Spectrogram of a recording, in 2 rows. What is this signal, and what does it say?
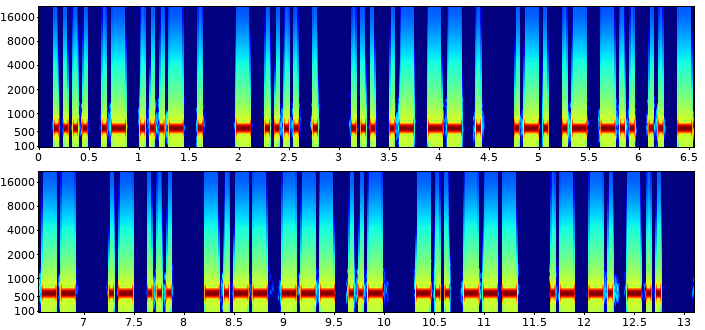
Morse code, heard as a keyed tone, about 25 wpm, 600 Hz. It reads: HAVE THE SAME RADIO AS YOU DO AND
